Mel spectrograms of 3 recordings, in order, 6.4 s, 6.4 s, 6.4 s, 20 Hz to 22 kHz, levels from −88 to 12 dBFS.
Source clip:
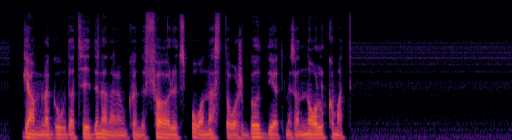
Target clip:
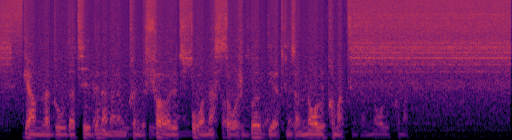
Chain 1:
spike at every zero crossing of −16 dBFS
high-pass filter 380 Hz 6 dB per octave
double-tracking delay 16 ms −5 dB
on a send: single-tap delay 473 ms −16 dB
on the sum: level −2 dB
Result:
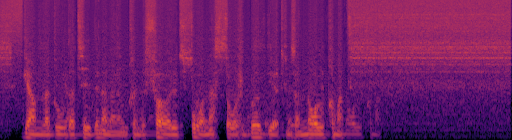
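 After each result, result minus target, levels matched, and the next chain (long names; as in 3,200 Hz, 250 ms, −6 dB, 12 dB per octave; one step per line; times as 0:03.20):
echo 347 ms early; 500 Hz band +7.0 dB
spike at every zero crossing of −16 dBFS
high-pass filter 380 Hz 6 dB per octave
double-tracking delay 16 ms −5 dB
on a send: single-tap delay 820 ms −16 dB
on the sum: level −2 dB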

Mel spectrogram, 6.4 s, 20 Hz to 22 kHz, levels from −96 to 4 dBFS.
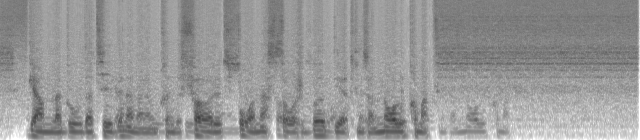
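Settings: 500 Hz band +7.0 dB
spike at every zero crossing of −16 dBFS
high-pass filter 1,400 Hz 6 dB per octave
double-tracking delay 16 ms −5 dB
on a send: single-tap delay 820 ms −16 dB
on the sum: level −2 dB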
